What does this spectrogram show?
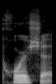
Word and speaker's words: Porsche: to call it a porch, I don't give a Like but when I but when I was younger as a journalist it was like that's the right like Porsche is the right way to say the word.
